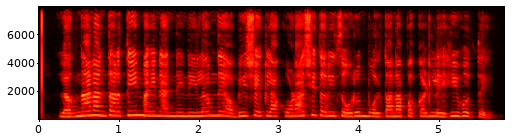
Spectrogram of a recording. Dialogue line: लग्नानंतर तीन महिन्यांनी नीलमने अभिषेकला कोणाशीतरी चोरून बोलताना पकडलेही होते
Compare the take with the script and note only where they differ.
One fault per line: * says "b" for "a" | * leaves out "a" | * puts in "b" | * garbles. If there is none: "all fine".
all fine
